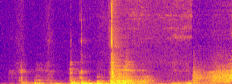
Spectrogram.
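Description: Sheath of a PVC-insulated installation cable being stripped with a hand stripping tool and pulled off: faint scraping and rubbing with a few small clicks, one sharper click just past the middle.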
